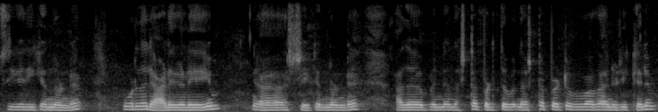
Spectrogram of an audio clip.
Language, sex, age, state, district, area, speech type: Malayalam, female, 60+, Kerala, Kollam, rural, spontaneous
